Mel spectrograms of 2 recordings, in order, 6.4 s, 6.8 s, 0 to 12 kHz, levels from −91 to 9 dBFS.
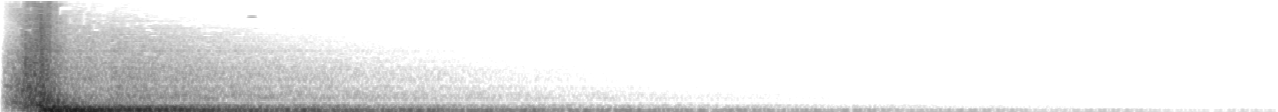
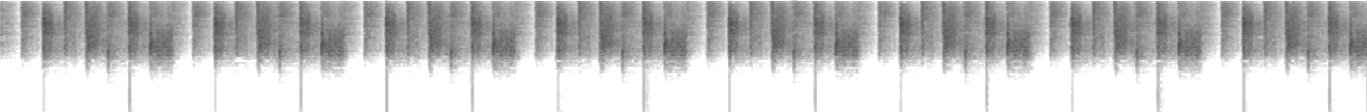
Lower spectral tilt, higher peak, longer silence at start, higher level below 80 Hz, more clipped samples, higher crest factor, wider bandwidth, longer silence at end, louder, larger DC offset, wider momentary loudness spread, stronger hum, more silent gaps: first, -7 dB/octave vs 9 dB/octave; about the same, 0 dBFS vs 0 dBFS; about the same, 0.05 s vs 0 s; first, -24 dBFS vs under -90 dBFS; neither; about the same, 20 dB vs 22 dB; about the same, 11.5 kHz vs 12 kHz; first, 4.2 s vs 0 s; first, -15 LUFS vs -20 LUFS; neither; first, 28 LU vs 2 LU; neither; neither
